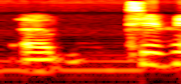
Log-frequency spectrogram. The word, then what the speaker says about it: Tiv: Also, TV is spelled TIV, but they call TV.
